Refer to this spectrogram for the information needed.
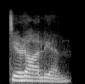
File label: "Tyrolean", Indian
